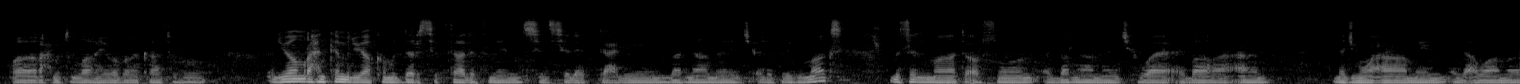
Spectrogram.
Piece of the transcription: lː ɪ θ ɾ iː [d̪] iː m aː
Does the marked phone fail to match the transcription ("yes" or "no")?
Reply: no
